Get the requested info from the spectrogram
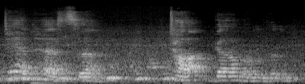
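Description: Older woman host, slow and meandering, low-ish voice, heard from afar with hiss. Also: animated. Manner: halting, full of "anyway". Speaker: event host introducing the speaker. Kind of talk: rambling informal introduction. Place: small meeting room, indoors. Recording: echoey room, distant camera mic, hiss.

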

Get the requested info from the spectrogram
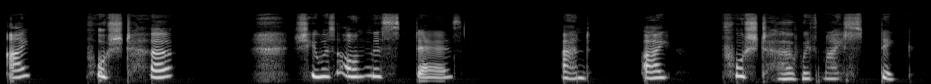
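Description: A woman voicing a frail, obsessive old grandmother who talks in a shrill, pleading way, read as an audiobook. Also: very slow, creaky, pauses often, dry recording, studio quality, full character voice. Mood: confessing. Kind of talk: audiobook reading.

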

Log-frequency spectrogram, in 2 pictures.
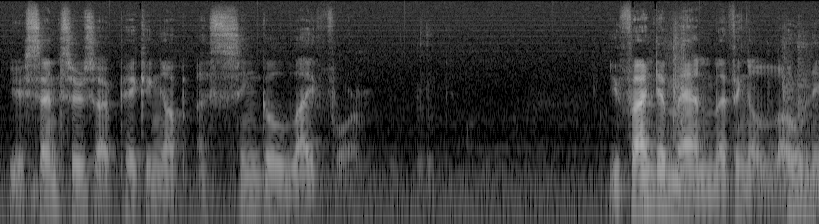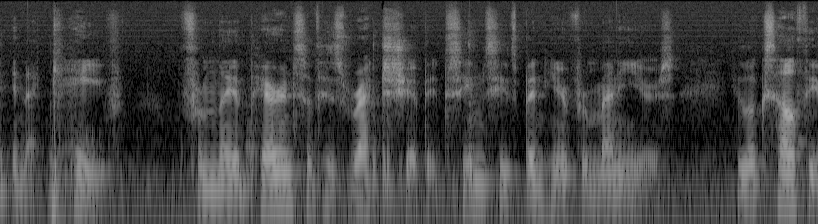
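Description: A young man with a slightly nasal, congested voice, calmly commentating a space game and reading its text aloud while muttering to himself. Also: mid-range voice, noisy background. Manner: relaxed, mumbles quietly to himself while playing. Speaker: gameplay host.

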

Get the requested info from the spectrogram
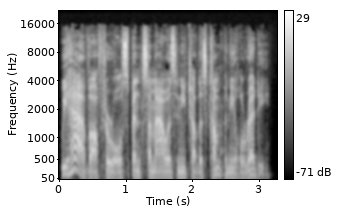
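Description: A man's voice: fairly low pitch, animated, fairly quick, a bit bright, dry recording, studio quality. A man voicing a courteous, talkative young Pakistani man who hosts a guest with formal, reassuring politeness. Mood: courteous, coaxing.

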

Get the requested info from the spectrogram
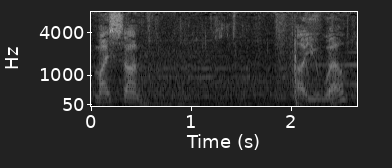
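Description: A man's voice: on the high side, slow pace, over music. An actor playing a cautious, newly crowned middle-aged king in a video game, speaking formally. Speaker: game character. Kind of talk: game dialogue acting. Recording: game audio with noisy ambience.

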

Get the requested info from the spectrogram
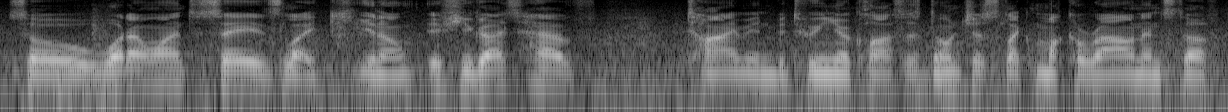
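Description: A man's voice: on the low side, fairly even intonation, moderate pace, a little hiss or hum. A young man, a university student, chatting casually to a handheld phone camera as he vlogs his day, giving advice with lots of fillers. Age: young adult. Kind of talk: casual vlog talk to camera. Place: restaurant, campus outdoors and gym. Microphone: handheld phone camera at arm's length.

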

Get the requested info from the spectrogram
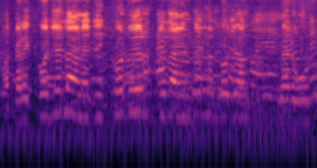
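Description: A man's voice: high-pitched, fairly even intonation, normal speed. An older man selling suits at a market stall, pushily pointing out each piece. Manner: pushy, keeps pointing things out. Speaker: suit seller. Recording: loud crowd noise, off-mic.

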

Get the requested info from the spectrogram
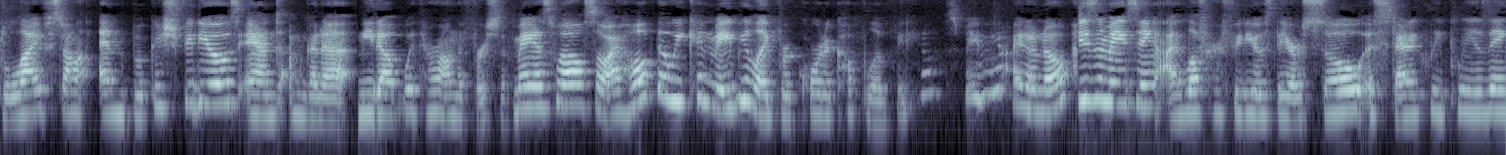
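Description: A woman's voice: mid-range voice, a bit bright. A Dutch woman in her twenties, a native Dutch speaker with an American-style English accent, chatting casually to camera from her bedroom with lots of "like" fillers. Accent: Dutch-tinged American English. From Netherlands. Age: 20s. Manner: chatty, many "like" fillers, gestures a lot with hands. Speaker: booktuber host. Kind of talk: casual vlog chat. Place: small bedroom in front of bookshelves, indoors.

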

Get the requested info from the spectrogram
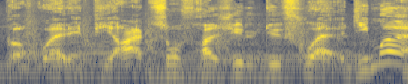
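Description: An actor voicing a gruff, good-natured male diesel engine in a children's cartoon, with a gravelly, drawling voice. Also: mid-range voice, lively intonation, normal speed, music in the background. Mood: puzzled.

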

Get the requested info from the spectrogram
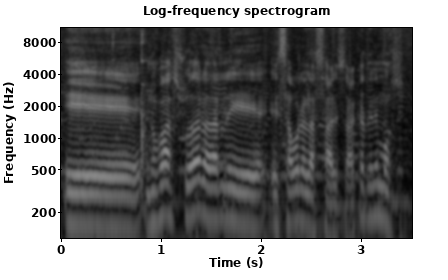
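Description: A man's voice: a little high, steady tone, a little fast, background noise. A man in his thirties from La Plata with an Argentine Spanish accent, a chef explaining his recipe with hesitant restarts in a TV studio kitchen. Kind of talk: cooking demonstration chat.

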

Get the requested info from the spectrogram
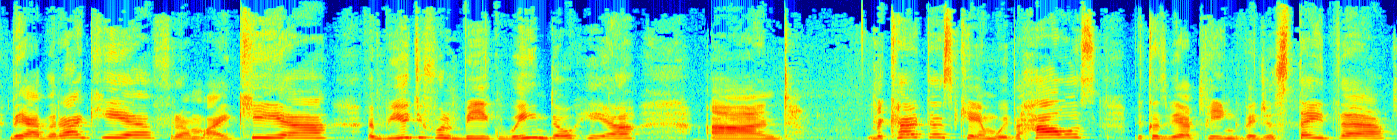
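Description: A woman's voice: on the high side, animated, slow pace. Chatty woman touring her house. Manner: chatty, self-correcting, walks while filming. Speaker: vlogger giving a house tour. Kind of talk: casual home tour narration. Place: bathroom and bedroom of a house, indoors. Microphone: handheld camera.

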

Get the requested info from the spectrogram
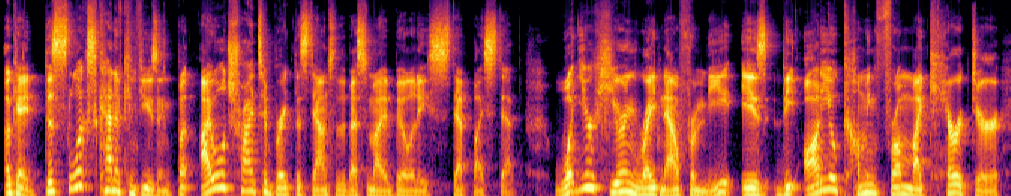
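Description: A man's voice: medium pitch, sing-song, moderate pace, sharp tone. A man hosting a casual tutorial, patiently explaining things step by step and stressing key words. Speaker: tutorial host. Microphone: microphone, voice-over of screen recording.

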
